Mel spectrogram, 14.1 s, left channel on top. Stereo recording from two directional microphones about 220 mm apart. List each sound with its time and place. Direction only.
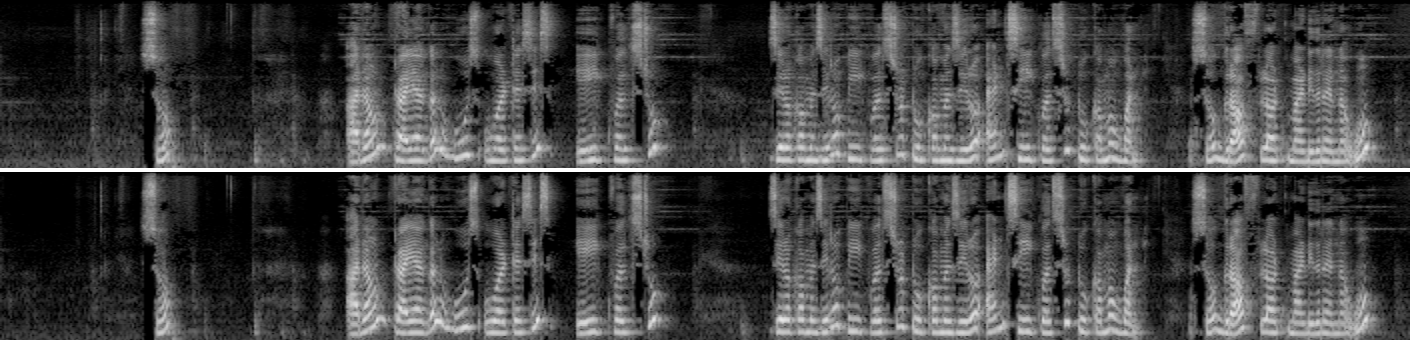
0.9 s a sound: 30° right (ahead or behind)
3.4 s a woman's voice: 30° right (ahead or behind)
7.7 s a woman's voice: 35° right (ahead or behind); by 13.7 s 5° right (ahead or behind)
